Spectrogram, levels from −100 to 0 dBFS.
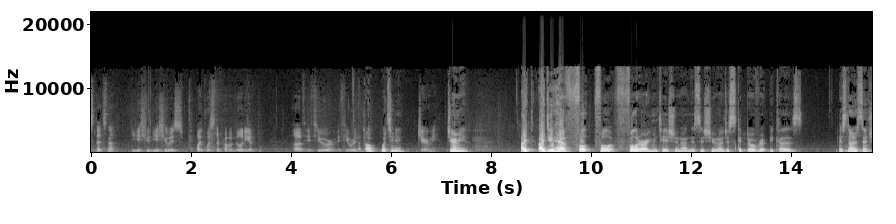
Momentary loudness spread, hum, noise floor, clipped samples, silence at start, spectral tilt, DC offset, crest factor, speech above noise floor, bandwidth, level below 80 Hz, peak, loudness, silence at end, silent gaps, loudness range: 25 LU; none; -56 dBFS; 0.2%; 0.1 s; -6.5 dB/octave; under 0.1%; 16 dB; 40 dB; 13.5 kHz; -54 dBFS; 0 dBFS; -14 LUFS; 0 s; none; 23 LU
